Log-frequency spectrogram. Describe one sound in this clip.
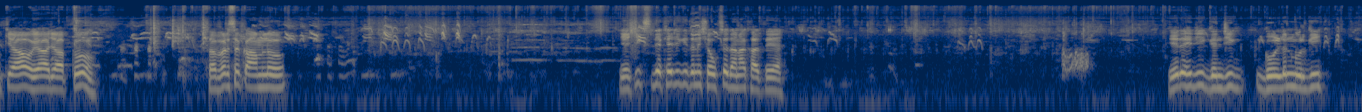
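Hens cluck and squawk loudly close by.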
